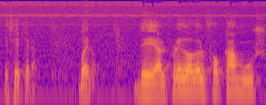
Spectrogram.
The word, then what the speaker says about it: Camus: ellos fue Alfredo Adolfo camus y lo pronuncio así en castellano porque aunque nacido en París de Padre francés de madre cordobesa en realidad pues fue español y vivió su vida en España este catedrático de literatura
